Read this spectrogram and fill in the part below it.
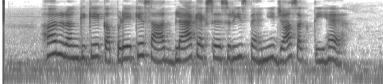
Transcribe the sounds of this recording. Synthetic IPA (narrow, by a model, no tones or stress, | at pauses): hɐɾɾɐ̃ŋɡkekɐpɽekesaːt̪̚ʰblɛːkɛːkseːsɾiːzpɛɦnid͡ʒaːsɐkt̪iɦɛː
